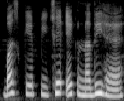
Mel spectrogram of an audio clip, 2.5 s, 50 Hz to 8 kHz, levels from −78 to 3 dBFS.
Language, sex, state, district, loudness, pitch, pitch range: Hindi, female, Jharkhand, Palamu, -14 LUFS, 260 Hz, 225-280 Hz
